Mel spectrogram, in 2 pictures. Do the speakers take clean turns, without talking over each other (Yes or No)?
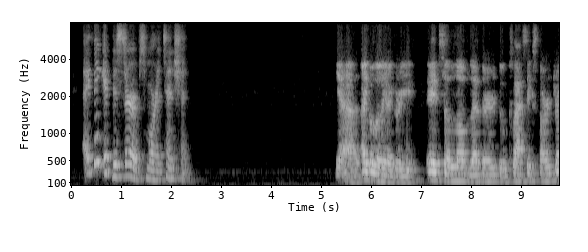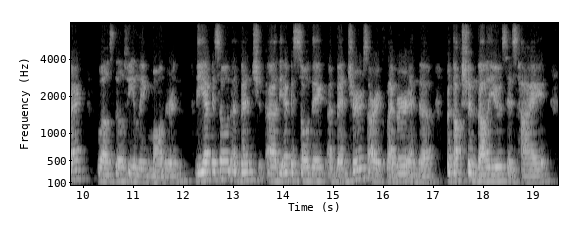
Yes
